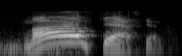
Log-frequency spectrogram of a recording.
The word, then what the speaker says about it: Gaskin: Miles Gaskin. I feel like you gotta say it like how Joe Exotic said Carol Baskin.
